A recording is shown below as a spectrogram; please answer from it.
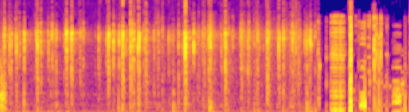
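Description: Typing on a computer keyboard: a quick, irregular run of key clicks, with a denser clatter near the end.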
